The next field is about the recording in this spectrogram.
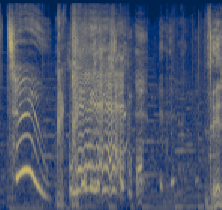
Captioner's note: laughing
